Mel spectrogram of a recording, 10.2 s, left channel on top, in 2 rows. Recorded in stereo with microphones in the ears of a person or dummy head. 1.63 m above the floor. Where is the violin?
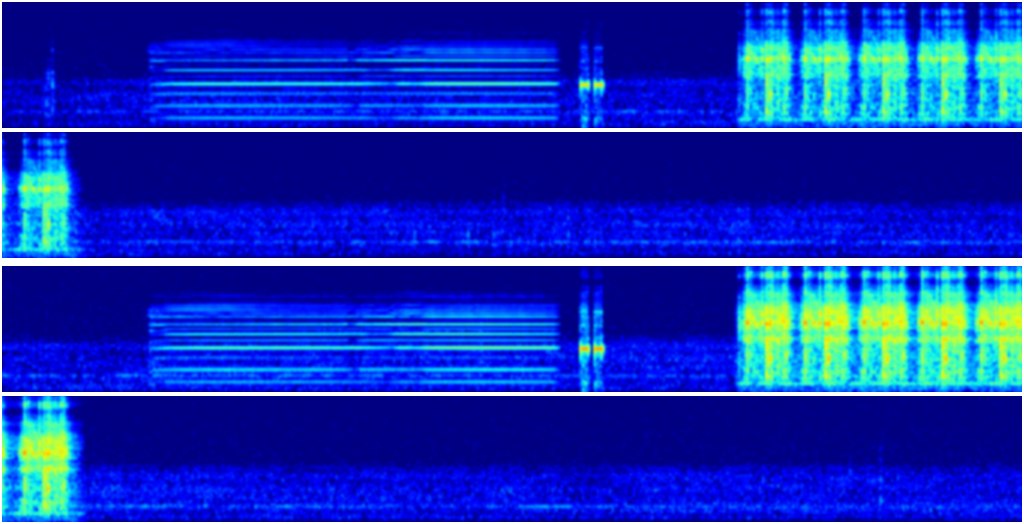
15° right (ahead or behind).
